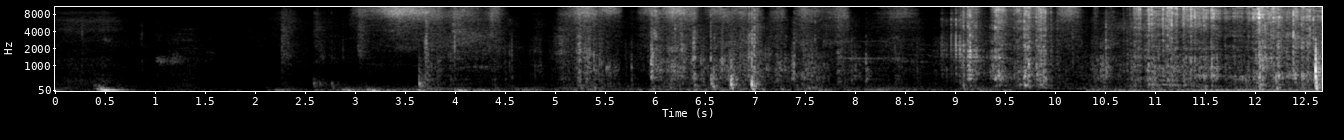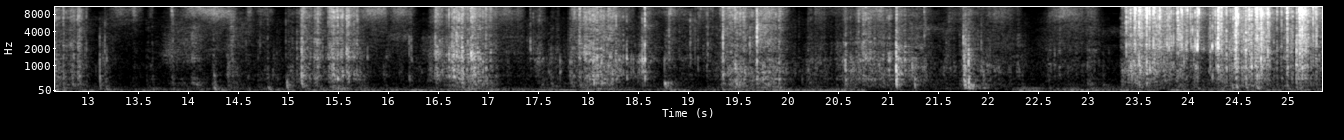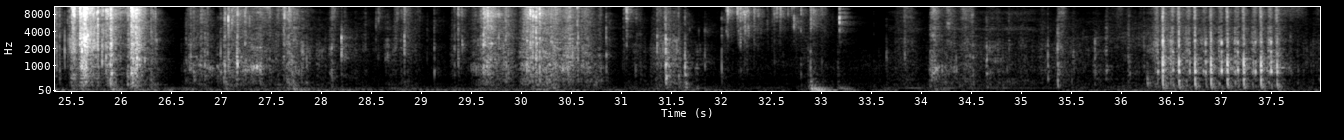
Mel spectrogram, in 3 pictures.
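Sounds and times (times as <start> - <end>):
packaging crinkling and tearing: 8.8 - 13.2, 23.2 - 32.9.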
